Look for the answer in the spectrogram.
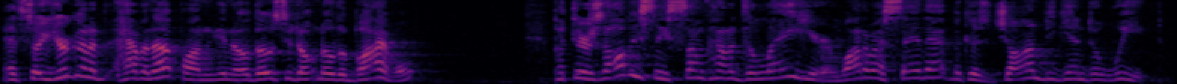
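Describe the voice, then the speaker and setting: A male pastor with a loud voice, preaching in a conversational, emphatic way. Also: high voice, animated, a little fast. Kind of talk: sermon.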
